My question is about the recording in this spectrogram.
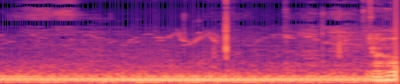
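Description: A motor running steadily with a low, even hum, and a single sharp click a little over a second in.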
